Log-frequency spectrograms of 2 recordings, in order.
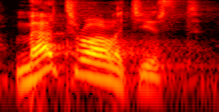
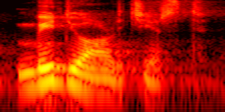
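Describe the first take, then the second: First: Meteorologist spelled out syllable by syllable, Korean style; textbook pronunciation. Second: Meteorologist lower and slurred, like "midialist"; American pronunciation. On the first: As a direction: say Meteorologist as it is written, every syllable. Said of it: "미국 애들 못 알아들어요". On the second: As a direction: swallow the middle of Meteorologist, American style. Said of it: "이렇게 알아듣는단 말이에요". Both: Shown as a demonstration.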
